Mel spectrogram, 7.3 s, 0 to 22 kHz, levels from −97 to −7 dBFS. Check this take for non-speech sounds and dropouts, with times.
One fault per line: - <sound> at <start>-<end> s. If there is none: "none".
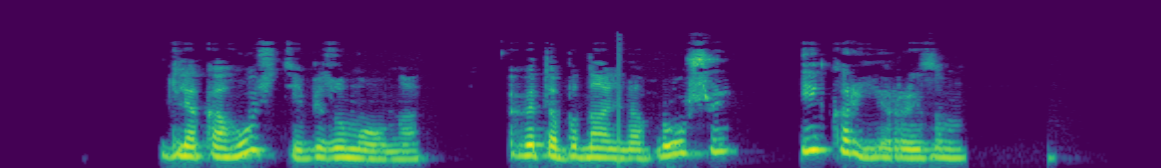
none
